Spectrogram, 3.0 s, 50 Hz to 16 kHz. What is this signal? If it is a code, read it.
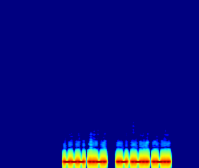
Morse code, heard as a keyed tone, about 44 wpm, 700 Hz. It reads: OF ALL
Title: Sets of 2 Words 45wpm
